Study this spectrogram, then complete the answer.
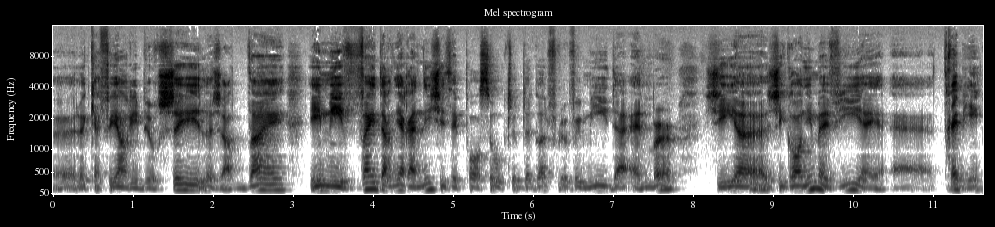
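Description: A man's fairly low, very slow speech with very wide pitch swings, amid audible room echo and noticeable background noise. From Outaouais, Quebec (Gatineau). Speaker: chef living with HIV. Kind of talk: testimony. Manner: halting.

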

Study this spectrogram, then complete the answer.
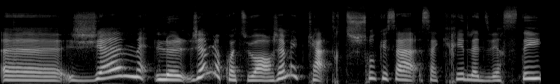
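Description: On a very clean recording with a silent background, a woman with a Quebec accent speaks in a fairly high pitch with very wide pitch swings and hardly any pauses. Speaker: country musician. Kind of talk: casual chat.

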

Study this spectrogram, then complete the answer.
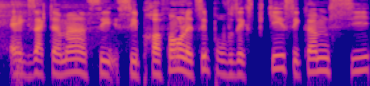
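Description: A man with a Quebec accent speaks very slowly at a fairly high pitch with fairly even intonation, in a dry, close sound with no echo and a very clean recording with a silent background. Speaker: radio host. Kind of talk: interview testimony.

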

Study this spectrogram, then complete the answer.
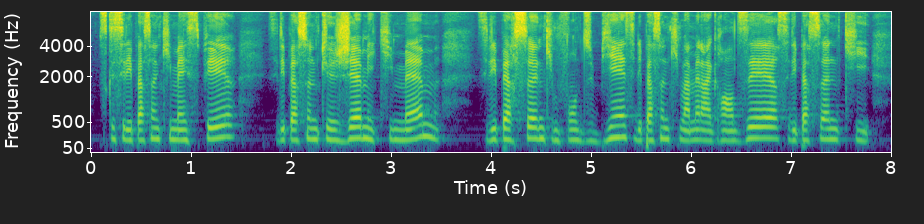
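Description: In a very clean recording with a silent background, a woman with a fairly low pitch talks at a fairly quick pace with big swings in loudness. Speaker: actress. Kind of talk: casual chat. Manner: animated.

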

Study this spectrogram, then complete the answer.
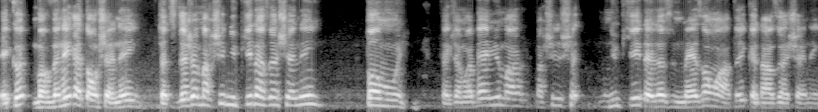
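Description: A high-pitched man with a Quebec accent talks at a moderate pace with lively intonation. His loudness swings widely, and he takes long, frequent pauses. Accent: Québécois French. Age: 50s. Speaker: comedian. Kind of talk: comedic quiz show.

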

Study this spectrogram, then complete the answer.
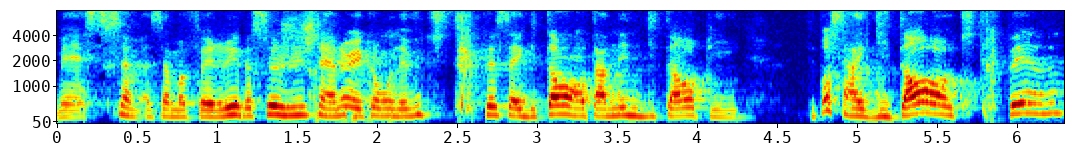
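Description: A woman with a Quebec accent talks at a very fast pace, her tone dark and mellow. Her pitch is medium with ordinary variation, and her loudness swings widely. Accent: Québécois French. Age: 20s. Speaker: comedian. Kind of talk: casual interview. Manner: talkative.

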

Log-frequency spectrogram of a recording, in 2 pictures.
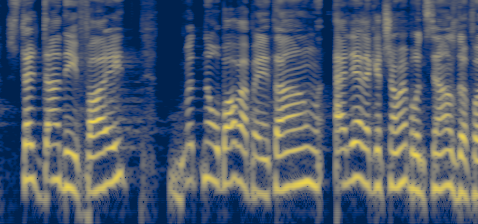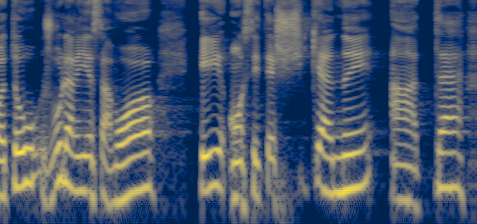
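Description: A man speaks at a fairly slow pace. His voice is high-pitched. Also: ordinary pitch variation. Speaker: podcast host. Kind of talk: casual chat.

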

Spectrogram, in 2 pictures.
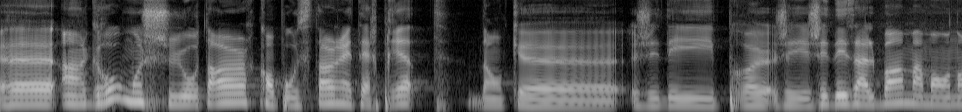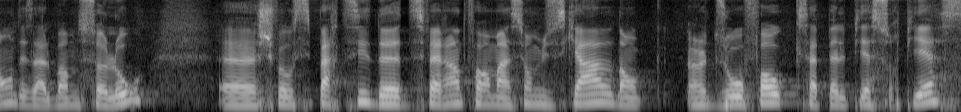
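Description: The man's pitch is fairly high and varies in an ordinary way, and he speaks at a very slow pace in a very clean recording with a silent background. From Quebec, Sherbrooke region. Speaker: singer-songwriter and teacher. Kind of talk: casual interview chat.

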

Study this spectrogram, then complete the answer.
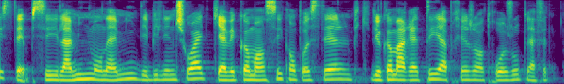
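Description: In a very clean recording with a silent background, a woman speaks fairly quickly at a fairly low pitch in a normal speaking voice. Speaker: actress and comedian. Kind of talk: casual chat. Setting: studio.

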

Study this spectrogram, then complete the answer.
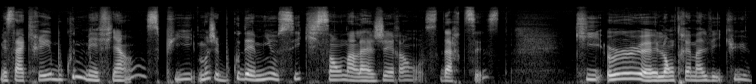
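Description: A woman's fairly high voice at a fairly slow pace. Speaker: comedian and actress. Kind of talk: casual chat. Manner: animated.

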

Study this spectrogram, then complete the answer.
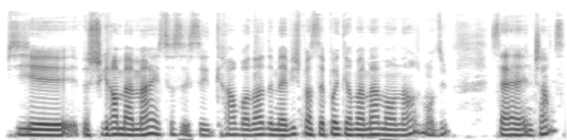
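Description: Speaking at a fairly quick pace, a woman uses a very deep, low pitch with fairly even intonation. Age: 40s. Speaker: midwife living with early-onset Alzheimer's. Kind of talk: testimony. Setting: stage with audience. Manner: halting.

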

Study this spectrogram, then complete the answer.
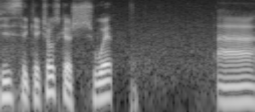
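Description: A man's fairly low voice, fairly even in intonation, with a dry, close sound and no echo. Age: 50s. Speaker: podcast host. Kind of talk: casual chat. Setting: outdoors.

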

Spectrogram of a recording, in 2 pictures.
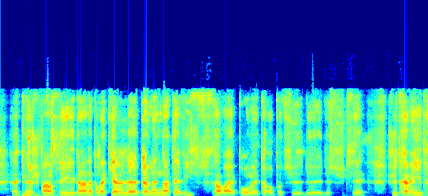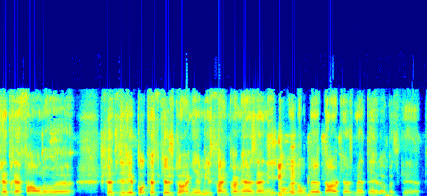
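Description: Speaking at a moderate pace with hardly any pauses, a man keeps a monotone, flat intonation at medium pitch. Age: 50s. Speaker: hockey player agent. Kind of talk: interview.

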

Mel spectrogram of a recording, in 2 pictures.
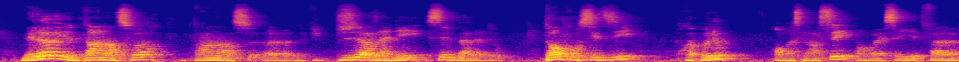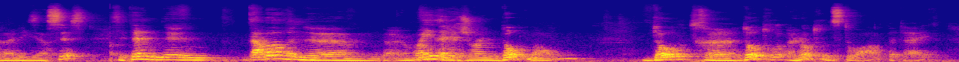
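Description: A man speaks at a medium pitch and a fairly quick pace. Audible room echo and noticeable background noise run through the clip. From urban Quebec. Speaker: agronomist and editor-in-chief. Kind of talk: casual chat. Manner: halting, many repetitions.

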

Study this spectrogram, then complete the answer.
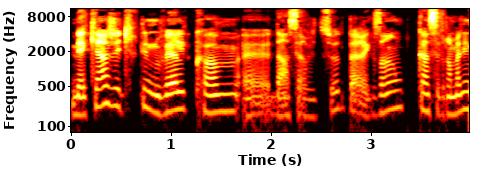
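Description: The voice has a bright, sharp tone and a Quebec accent, with a dry, close sound and no echo. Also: woman. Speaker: author. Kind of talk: interview.

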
